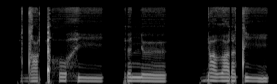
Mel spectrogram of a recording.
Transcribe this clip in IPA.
dˤ o ǃʰ o h i | ɾ ə n ø | ɠ i ðˤ ə ɾ ə t i

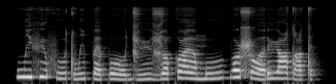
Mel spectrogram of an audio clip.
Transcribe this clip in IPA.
w i˦˥ fʲ o˦˥ f uː˩˧˩ t w i˧˩˧ p ɛ˩˧˩ p oː˧˩˧ d͡ʑ yː˩˧˩ ʑ u˧˩˧ qʷ ɛː˦˨ ɐ̯ m uː˨˦ b ɔ˦˥ ʂ ɔ˧˩˧ ɐ̯ ɾ yː˦˥ ɐ̯ dˤ ɛ˩˧˩ t

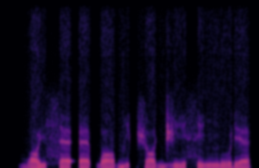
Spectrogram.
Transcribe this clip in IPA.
b ɔ j s ɛ ʔ ɛ ɓ ɔ b i t͡ʃ ɔ d͡ʒ i s i ŋ u ɾʲ ɛ

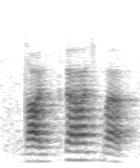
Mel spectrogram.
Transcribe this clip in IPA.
dˤ ɨː k ɗ ɐː z b ɐ

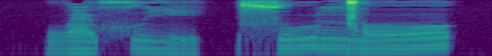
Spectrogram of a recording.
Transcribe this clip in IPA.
w æ xʷ i | s u ŋ͡ǁ o

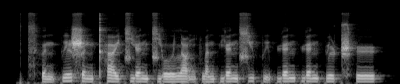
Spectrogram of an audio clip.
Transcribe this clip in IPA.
t͡sʰ ə̰˨˩ n p i˥ ʂ ə˧˥ n kʰ a˥˧ ɪ̯ t͡ɕ j ɛ˥˩ n t͡ɕ j o˧˥ ʊ̯ l ɑ̰˨˩ ŋ f w a˦ n p j ɛ˥˧ n ɕ i˥˩ p ḭ˨˩ p ɥ ɛ˥˧ n p ɥ ɛ˥˩ n p y˥ ʈ͡ʂʰ ɻ̩˥

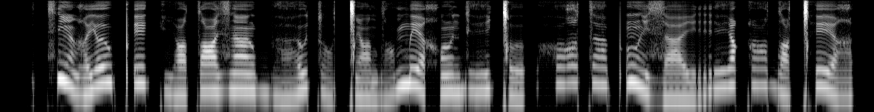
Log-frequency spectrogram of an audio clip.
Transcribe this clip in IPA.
t͡s ĩ˥˩ ʁ j ə˥ u̯ pʼ e˥ k i̤˩ u̯ tˤ ʊ˧ i̯ z ã˧ u̯ bʱ a̤˩˥ u̯ t ɔ̤˩ ǀ ĩ˩ dˤ e̤˩˥ m e˥˩ χ ũ˧ dʱ e̤˧ i̯ ǀ ʊ˩ | h ɔ̤˥ ʁ t a̤˥ pʼ ũ˥˩ i̯ z a˩ i̯ r e̤˥ i̯ q i̤˥ dˤ ʊ˩ ǀʰ e˥˩ ʁ

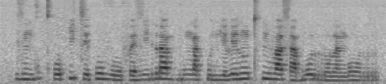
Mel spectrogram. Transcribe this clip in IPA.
z ĩ˨ ɡ o˦ kʰ o˨ h i˦ t͡s e˨ p oː˦ v oː˨ f ɛ˨ z i˨ r aː˦ ɡ͡b uː˨ ŋ a˨ k͡p ʊ˨ ɲ e˨ l e˦ l ũ˦ tʰ ĩ˦ v a˦ s a˨ b oː˦ r o˨ l ã˨ ŋ oː˦˨ r

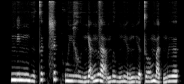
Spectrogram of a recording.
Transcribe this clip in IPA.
n i˧ n ŋ ɨ̤˨˩ ə̯ t̪ ə˦˥ t̚ s ə˦˥ t̚ h w i˧ ɣ o̤˨˩ ɲ a̰˧˥ ŋ z a̰ː˧˨ m ə̤˨˩ w ŋ i˧˩ ə̯ ŋ i˧˩ ə̯ t̪ o˨˦ m a˨˩ t̚ m ɨ˧ ə̯

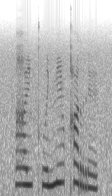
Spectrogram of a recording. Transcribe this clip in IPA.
ʁ e˨ ʎ kʷʰ ɛ˨ ɲ e˦ ʎ qʰ ʌ˦˨ r e˨

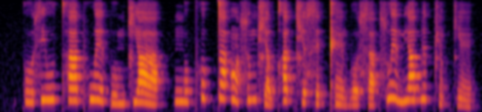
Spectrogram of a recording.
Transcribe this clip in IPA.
k u˧ s j u˦ t̪ʰ a˦ pʰ w e˥˧ p u˧ m t͡ɕ j a˥˧ | ŋ u˧ pʰ o˦ p̚ t̪ a˦ ʔ ɔ̃˧ s u˦ m ɕ a˨˩ w kʰ a˦ t̚ ɕ ə˧ s e˨ t̚ kʰ ẽ˨˩ b o˨˩ s a˨ ʔ s w e˥˧ m j a˦ b e˦ p̚ ɕ ɔ̃˨ k̚ t͡ɕ ẽ˨˩

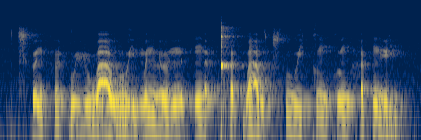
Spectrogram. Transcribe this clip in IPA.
t͡sʰ ɵ˨˩ n h ɵ˨˥ t̚ w yː˨˥ w aː˨˥ w uː˨˩ j m ɵ˨ n l ɵ˨˧ n | ŋ ɐ˨ t̚ kʰ ɐ˧ k̚ w aː˨˩ w t͡sʰ uː˨˧ j k ʊ˨ ŋ k ʊ˨˧ ŋ h ɐ˨˥ k̚ ŋ e˨˩ j

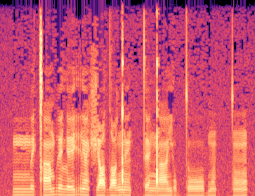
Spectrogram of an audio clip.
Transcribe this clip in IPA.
mː e ǀ ã b e l e rʲ ã ʃ e dˤ ɤ ŋ͡ǃ ẽ tː ɛ ŋ͡ǃ ã j o b t oː b õ tː õ

